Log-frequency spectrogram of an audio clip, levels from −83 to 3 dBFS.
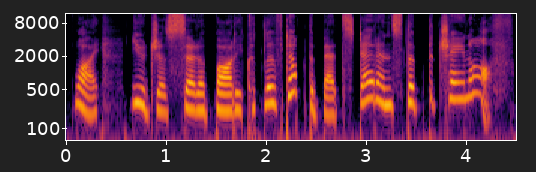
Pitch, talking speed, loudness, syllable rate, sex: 260 Hz, 215 wpm, -18 LUFS, 4.7 syllables/s, female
